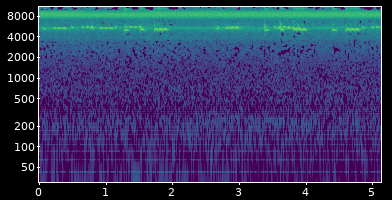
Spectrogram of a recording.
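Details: High, continuous ringing of insects recorded by a stationary camera, with short bursts of fast clicking pulses rising out of the drone every second or two and a faint low background hum.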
